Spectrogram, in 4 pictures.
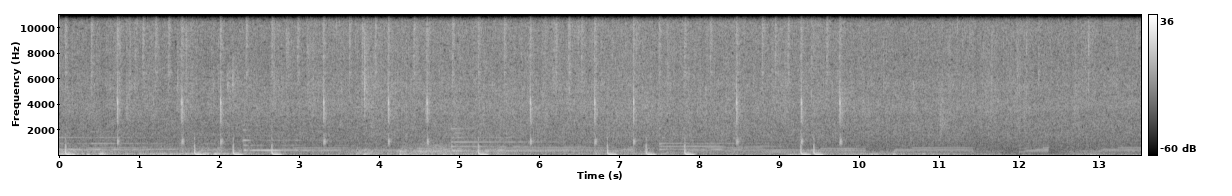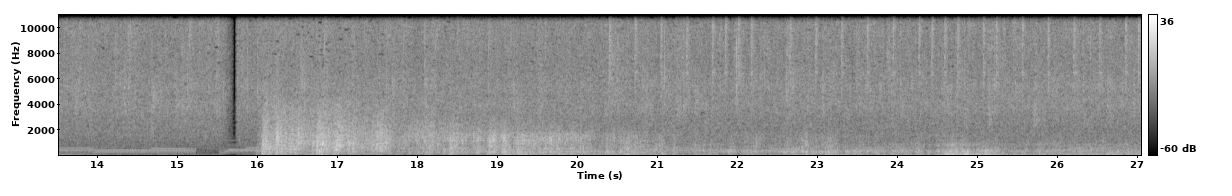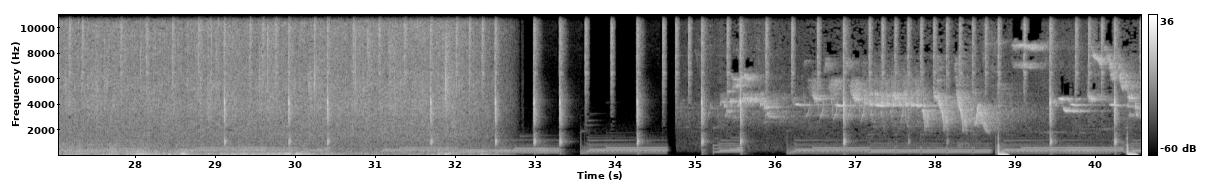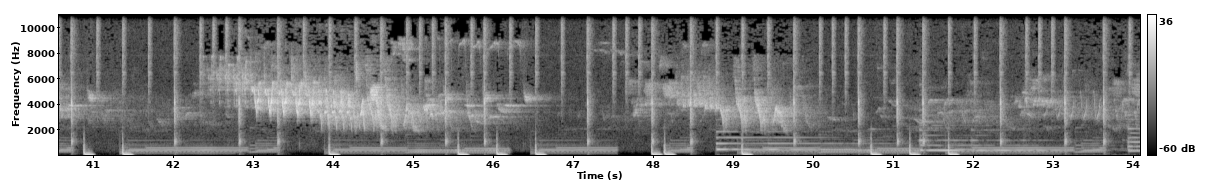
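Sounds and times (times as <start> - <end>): loud thunderclap: 0.0 - 2.9, 16.0 - 31.0
thunder rumbling: 0.0 - 13.6, 15.9 - 32.6
steady rain: 0.0 - 32.8, 34.8 - 54.0.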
